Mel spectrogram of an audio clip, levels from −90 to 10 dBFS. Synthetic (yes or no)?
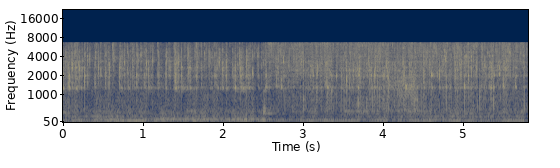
no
